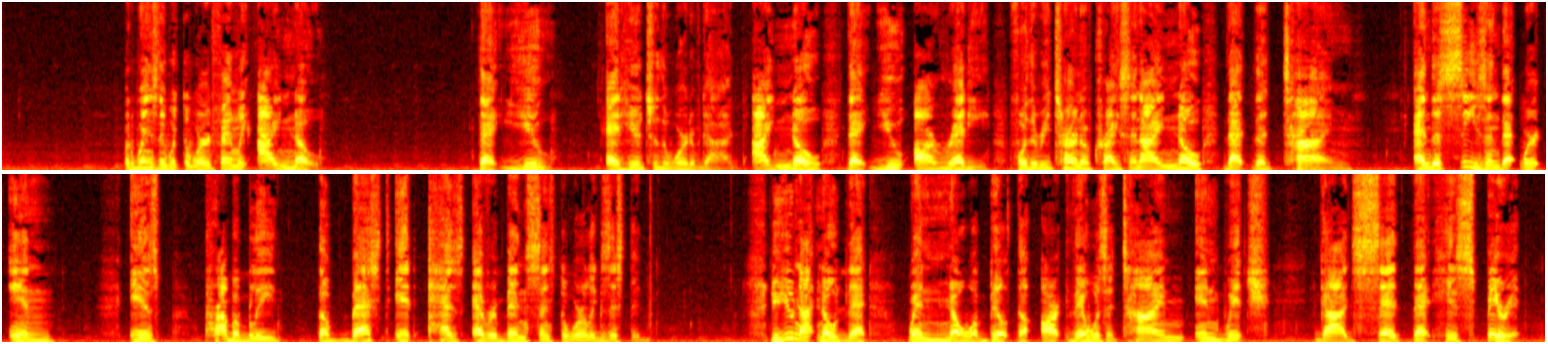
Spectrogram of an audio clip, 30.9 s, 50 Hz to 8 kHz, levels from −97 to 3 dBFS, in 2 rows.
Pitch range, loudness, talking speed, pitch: 100-150 Hz, -18 LUFS, 140 wpm, 135 Hz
